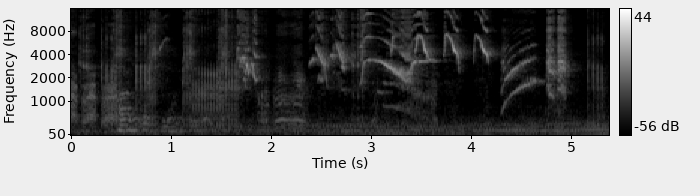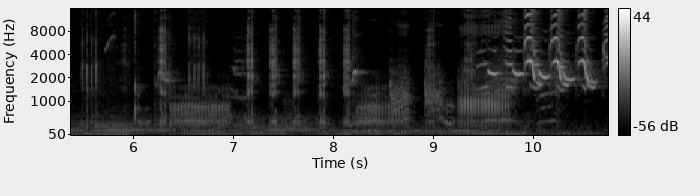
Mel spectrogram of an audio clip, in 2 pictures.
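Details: Nias hill myna song played to provoke starlings into singing: a busy jumble of harsh squawks, clicking bursts and bright high whistled glides, including quick wavering whistles near the end, with short pauses between phrases.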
